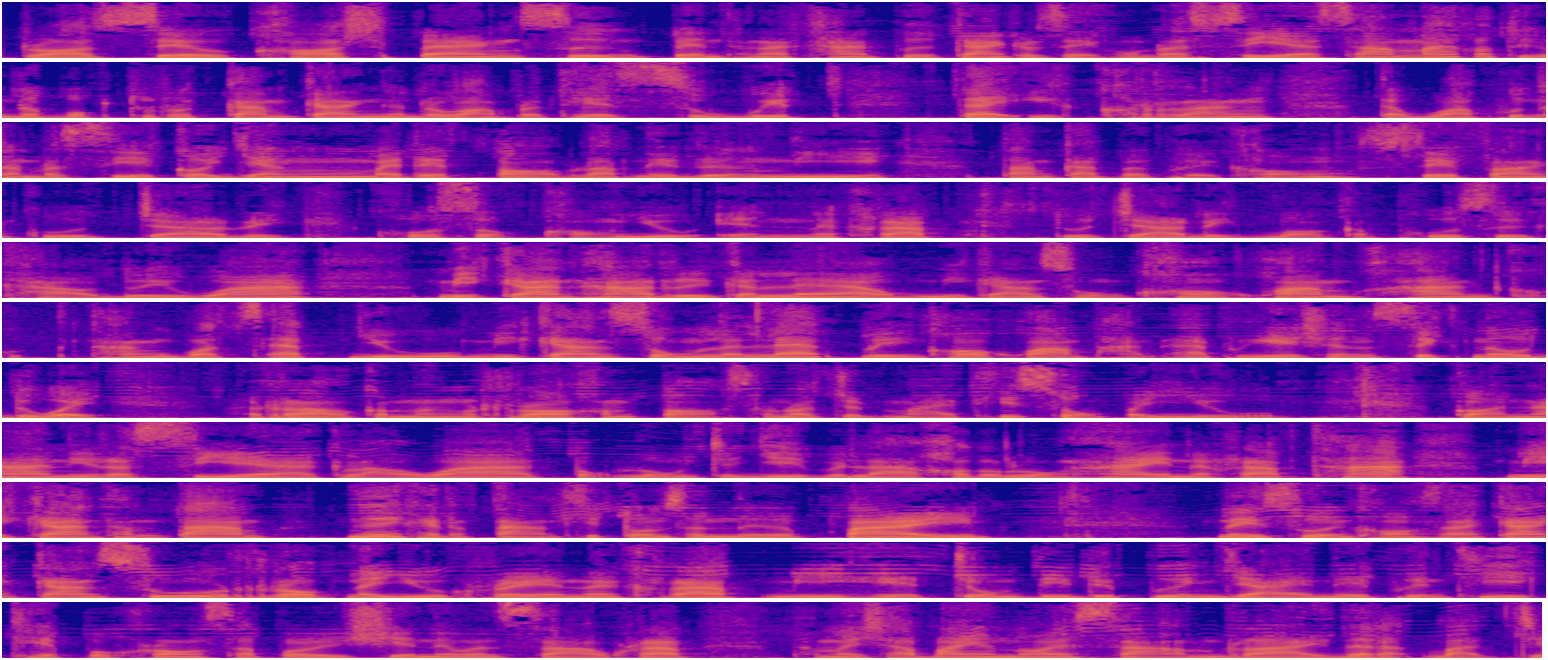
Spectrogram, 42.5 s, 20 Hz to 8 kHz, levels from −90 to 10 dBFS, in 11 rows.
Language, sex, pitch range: Thai, male, 110-145 Hz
